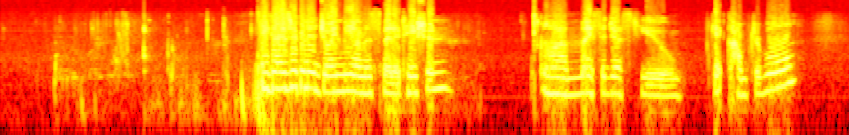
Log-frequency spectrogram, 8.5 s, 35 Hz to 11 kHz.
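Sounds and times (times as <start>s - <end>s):
person taking a drink of water, sipping and swallowing: 0.5s - 2.6s
speech: 2.6s - 4.6s, 5.4s - 8.0s.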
